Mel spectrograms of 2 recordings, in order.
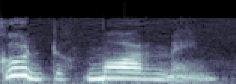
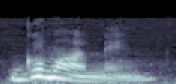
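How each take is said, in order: First: The d in 'good' is fully pronounced. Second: The d in 'good' blends into the m. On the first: "in actual speed we do not actually pronounce good morning" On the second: "In rapid speed we will say good morning"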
